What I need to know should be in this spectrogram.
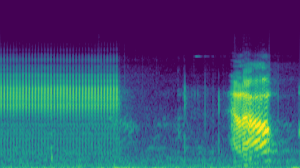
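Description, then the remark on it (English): A telephone bell rings with a steady, buzzing trill lasting just over a second, then falls quiet before a short, louder burst begins again. “It's ringing, take it.”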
